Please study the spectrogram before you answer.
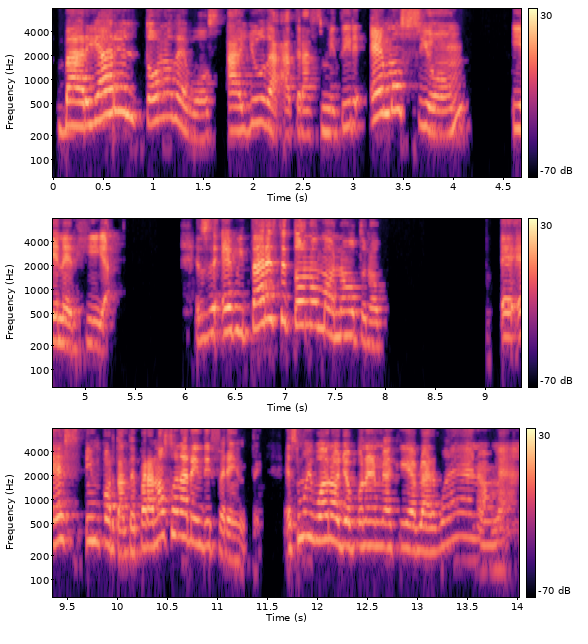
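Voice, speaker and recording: A woman presenting an online webinar, talking to participants over a video call and shifting her loudness and intonation as she goes. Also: high-pitched, measured pace. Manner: expressive, varies loudness and intonation on purpose.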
